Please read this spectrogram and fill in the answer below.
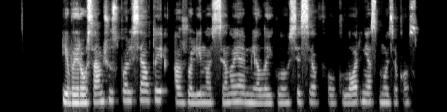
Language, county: Lithuanian, Vilnius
